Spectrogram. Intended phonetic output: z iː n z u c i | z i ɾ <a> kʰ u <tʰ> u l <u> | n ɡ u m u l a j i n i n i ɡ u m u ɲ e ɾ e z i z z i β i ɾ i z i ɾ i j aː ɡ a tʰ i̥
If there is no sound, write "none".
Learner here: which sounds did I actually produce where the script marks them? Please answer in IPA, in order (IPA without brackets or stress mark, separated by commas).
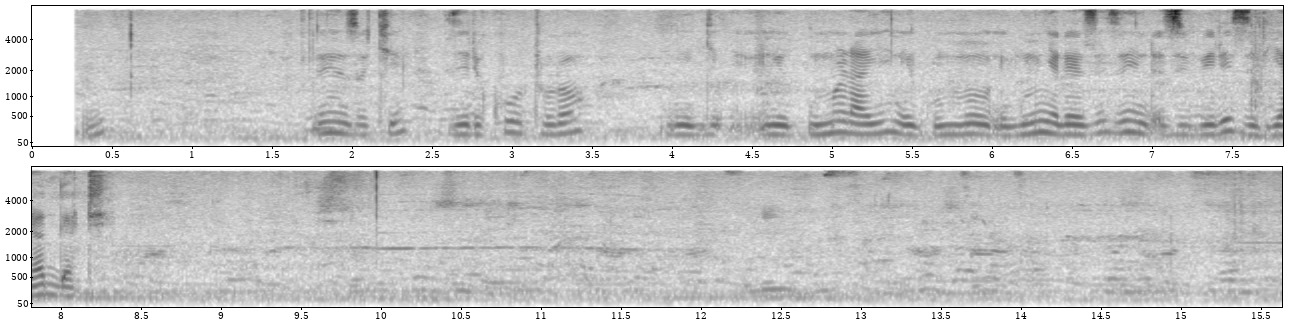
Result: i, t, o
